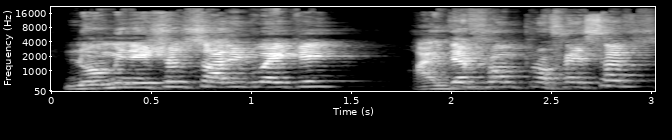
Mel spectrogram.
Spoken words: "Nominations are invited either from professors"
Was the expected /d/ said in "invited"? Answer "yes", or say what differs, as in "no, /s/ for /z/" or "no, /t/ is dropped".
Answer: no, /d/ is dropped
